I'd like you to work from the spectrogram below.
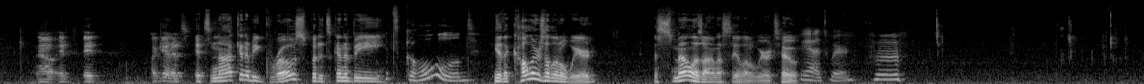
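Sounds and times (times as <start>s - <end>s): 
speech: 0.4s - 9.2s
chewing sticky candy: 10.1s - 11.4s.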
